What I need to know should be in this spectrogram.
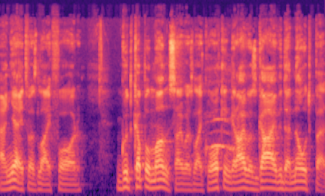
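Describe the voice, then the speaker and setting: A man's fairly low, dark and mellow voice at a moderate pace, with ordinary pitch variation, in a very clean recording with a silent background. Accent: non-native. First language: not English. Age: 30s. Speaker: self-development YouTuber. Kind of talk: personal story monologue. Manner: halting.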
